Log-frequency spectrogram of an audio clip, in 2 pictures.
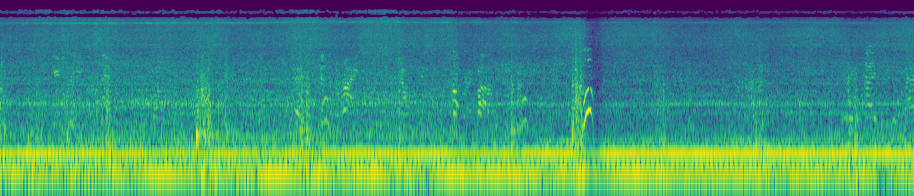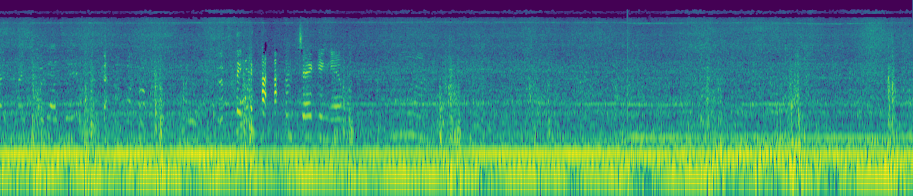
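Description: A boat engine drones steadily and loudly.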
